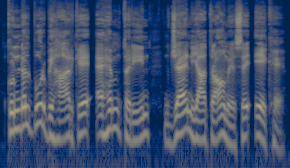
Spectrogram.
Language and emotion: Urdu, neutral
